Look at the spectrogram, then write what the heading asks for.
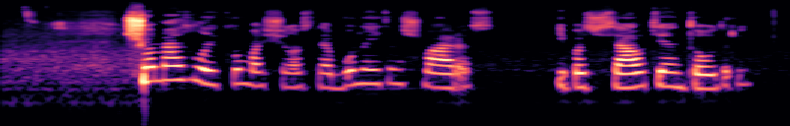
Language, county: Lithuanian, Vilnius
